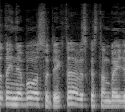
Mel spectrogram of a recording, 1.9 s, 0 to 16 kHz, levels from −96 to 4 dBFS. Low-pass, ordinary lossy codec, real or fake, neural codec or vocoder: 14.4 kHz; AAC, 48 kbps; real; none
